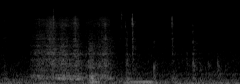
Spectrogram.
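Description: Faint handling noise: a soft rustle lasting about a second, with several light clicks scattered through it.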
